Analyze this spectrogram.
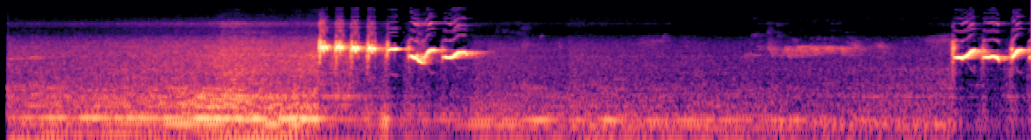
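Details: Healthy greater green leafbird kept at home singing clear, bright phrases: a burst of quick repeated whistled notes with a falling slur, silence, then another whistled phrase, over a low household hum.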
